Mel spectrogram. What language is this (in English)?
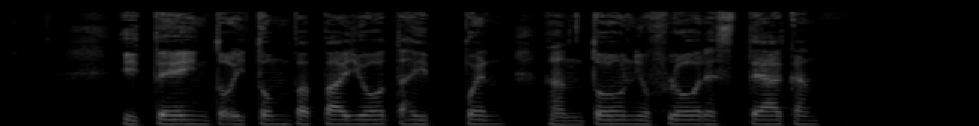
Yaqui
